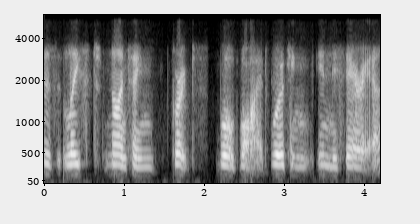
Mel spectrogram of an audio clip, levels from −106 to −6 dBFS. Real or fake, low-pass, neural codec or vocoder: fake; 5.4 kHz; vocoder, 44.1 kHz, 128 mel bands, Pupu-Vocoder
